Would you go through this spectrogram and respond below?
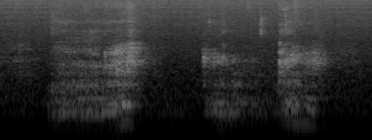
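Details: Play-growling between Polo, a small black dog, and his foster sister as they show off their teeth; three short, throaty growl bursts, the first longest, the others clipped and close together.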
